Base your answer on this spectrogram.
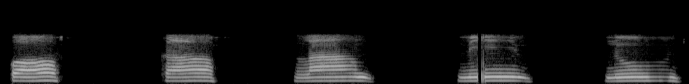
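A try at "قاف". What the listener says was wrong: জি ঠিক আছে, তো টানটা আরেকটু বেশি দেবেন, কফ, কাফ, লাম, মিম, নুন, জি ঠিক আছে,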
